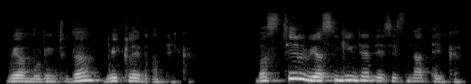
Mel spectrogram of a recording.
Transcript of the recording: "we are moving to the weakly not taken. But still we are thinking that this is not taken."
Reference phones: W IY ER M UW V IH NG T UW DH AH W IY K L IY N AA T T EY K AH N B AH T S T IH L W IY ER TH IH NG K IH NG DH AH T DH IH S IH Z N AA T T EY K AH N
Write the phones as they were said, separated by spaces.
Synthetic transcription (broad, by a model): W IY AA M UW V IH NG T UW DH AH W IY K L IY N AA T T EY K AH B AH T S T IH L W IY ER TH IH NG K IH NG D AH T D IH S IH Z N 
